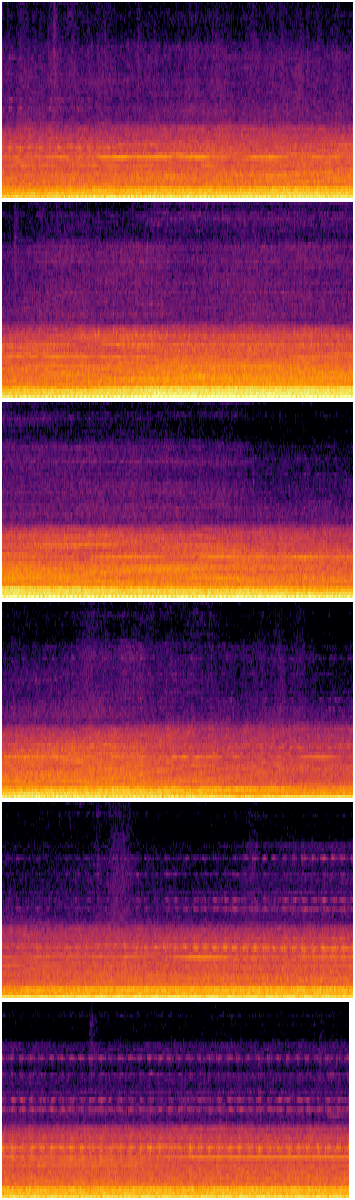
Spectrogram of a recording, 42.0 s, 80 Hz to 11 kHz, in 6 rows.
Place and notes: Funkhaus Nalepastr., Berlin - fridge
Funkhau Nalepastr., sound of a fridge, room ambience.
(SD702, Audio Technica BP4025)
